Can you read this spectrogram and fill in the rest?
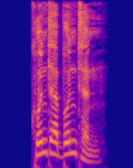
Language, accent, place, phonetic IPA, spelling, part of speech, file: German, Germany, Berlin, [ˈkʊntɐˌbʊntn̩], kunterbunten, adjective, De-kunterbunten.ogg
- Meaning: inflection of kunterbunt: 1. strong genitive masculine/neuter singular 2. weak/mixed genitive/dative all-gender singular 3. strong/weak/mixed accusative masculine singular 4. strong dative plural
